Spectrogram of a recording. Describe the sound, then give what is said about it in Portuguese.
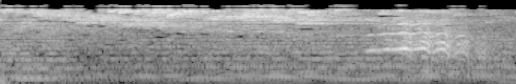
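A horse neighs loudly, a sustained whinny that rises into a shrill, quavering peak near the end before trailing off. No one speaks. “E nela vi um anjo do Senhor montado num cavalo vermelho.”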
